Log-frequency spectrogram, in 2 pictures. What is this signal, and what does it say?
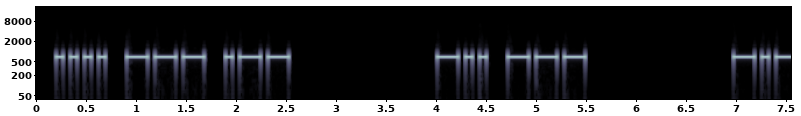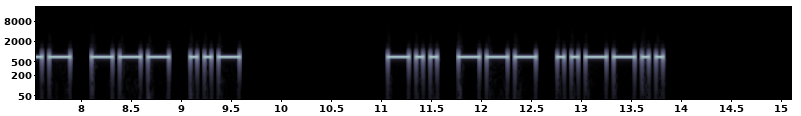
Morse code, heard as a keyed tone, about 17 wpm, 700 Hz. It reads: HOW DO YOU DO?
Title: 3x Word-Spacing - Sentences from Top 100 Words - 17wpm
